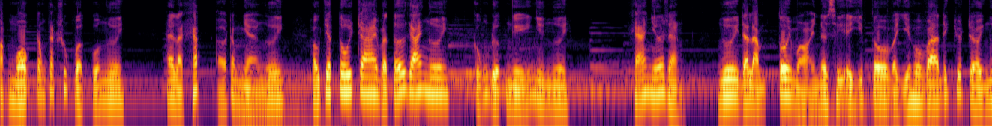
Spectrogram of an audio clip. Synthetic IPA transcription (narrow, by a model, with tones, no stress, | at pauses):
a˨˩k̚mo˨˩t̚t͡ɕɔ˧wŋ͡mkaː˦˥k̚sʊ˦˥t̚və˨˩t̚kːu˧˩əŋɨ˧əj | ha˧jlaː˨˩xa˦˥jk̟̚ʔəː˧˩t͡ɕɔ˧wŋ͡mɲaː˨˩ŋɨ˧əjhə˨˩wt͡ɕɔ˧t̪o˧jt͡ɕaː˧jvaː˨˩t̪əː˨˦jɣaː˨˦jŋɨ˧əjkʊ̰˧˥ŋ͡mɗɨ˨˩ək̚ŋḭ˧˥ɲɨ˧ŋɨ˧əj | xaː˨˦ɲəː˨˦za˨˩ŋ | ŋɨ˧əjɗa̰ː˧˥laː˨˩mt̪o˧jmɔ̰˧˨jnəː˧jsɨ˨˦ʔe˧ɣi˦˥p̚t̪o˧vaː˨˩ze˧ɦo˧vaː˧ɗɨ˦˥k̚t͡ɕu˨˦ət͡ɕəː˨˩jŋɨ˧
